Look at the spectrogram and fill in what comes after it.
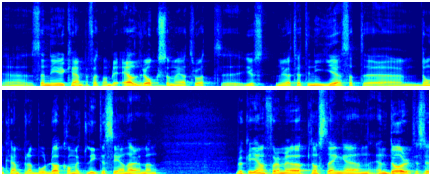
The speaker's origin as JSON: {"language": "Swedish", "town": "Viksjö", "region": "Stockholm County", "country": "Sweden", "tie": "born or raised there", "said": "vi är båda uppvuxna i Viksjö"}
